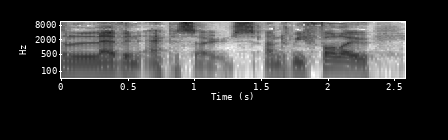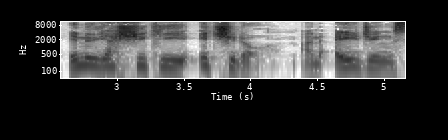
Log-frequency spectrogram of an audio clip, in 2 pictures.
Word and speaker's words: Inuyashiki: But we are watching this week Inuyashiki.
